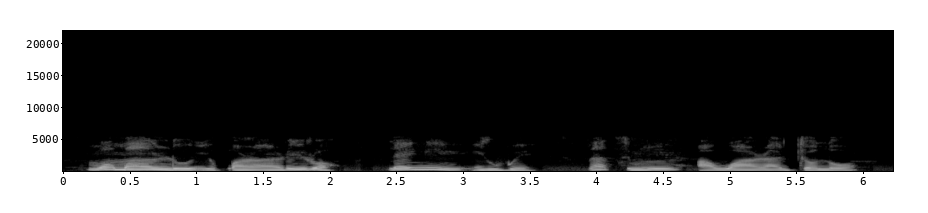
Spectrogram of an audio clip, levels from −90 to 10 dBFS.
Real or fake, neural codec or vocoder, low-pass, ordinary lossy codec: real; none; 5.4 kHz; none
